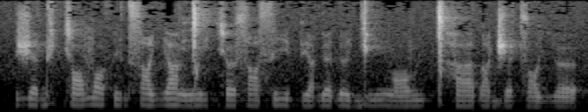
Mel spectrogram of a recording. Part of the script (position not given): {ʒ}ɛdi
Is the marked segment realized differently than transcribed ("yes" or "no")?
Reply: no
